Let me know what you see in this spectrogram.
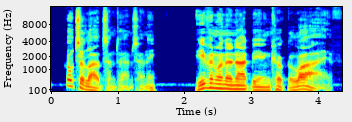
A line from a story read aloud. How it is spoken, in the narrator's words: I replied, chuckling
